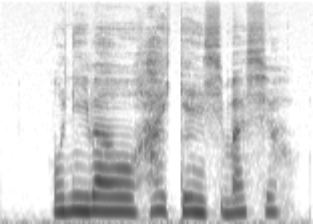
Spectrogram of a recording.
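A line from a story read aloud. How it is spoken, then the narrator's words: Plain. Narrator (Japanese): と言い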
